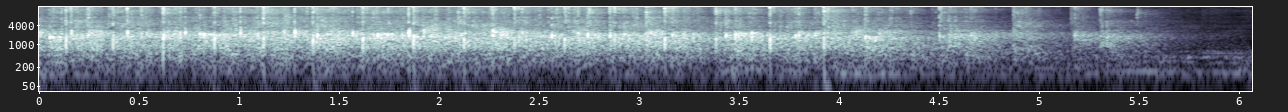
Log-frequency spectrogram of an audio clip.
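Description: An audience at an engineering lecture claps loudly and continuously in warm, dense applause, which tapers off toward the end with no voices over it.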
